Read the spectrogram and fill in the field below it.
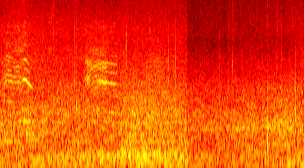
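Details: Siamese cats walking off-leash in a forest during a sudden heavy shower of rain. Two short, high, rising meows about a second apart are heard under a steady hiss of pouring rain.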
